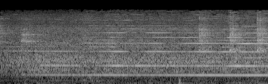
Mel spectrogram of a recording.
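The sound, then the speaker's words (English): Construction work on a Habitat home, with a hand saw rasping through wood in repeated strokes, growing more rhythmic toward the end, over a steady background hum. Nobody speaks. “Most of the hammering that goes into a Habitat home is done by volunteers.”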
